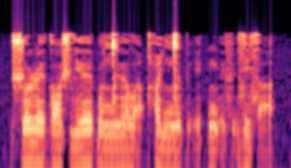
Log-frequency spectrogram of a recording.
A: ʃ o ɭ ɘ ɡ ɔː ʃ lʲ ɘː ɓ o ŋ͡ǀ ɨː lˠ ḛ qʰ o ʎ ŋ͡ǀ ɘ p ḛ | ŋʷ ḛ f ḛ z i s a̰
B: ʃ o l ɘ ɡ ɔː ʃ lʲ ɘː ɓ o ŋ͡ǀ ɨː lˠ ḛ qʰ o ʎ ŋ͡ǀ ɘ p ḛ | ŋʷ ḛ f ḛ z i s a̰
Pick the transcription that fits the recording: A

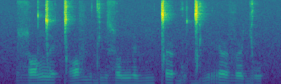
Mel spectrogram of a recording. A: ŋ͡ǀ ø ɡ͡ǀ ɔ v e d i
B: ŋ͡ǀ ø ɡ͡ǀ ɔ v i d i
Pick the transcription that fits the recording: B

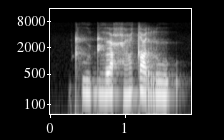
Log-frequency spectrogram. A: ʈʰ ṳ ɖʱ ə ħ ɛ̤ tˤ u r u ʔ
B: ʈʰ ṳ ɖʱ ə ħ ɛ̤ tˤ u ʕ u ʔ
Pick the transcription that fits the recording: A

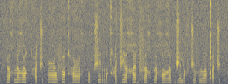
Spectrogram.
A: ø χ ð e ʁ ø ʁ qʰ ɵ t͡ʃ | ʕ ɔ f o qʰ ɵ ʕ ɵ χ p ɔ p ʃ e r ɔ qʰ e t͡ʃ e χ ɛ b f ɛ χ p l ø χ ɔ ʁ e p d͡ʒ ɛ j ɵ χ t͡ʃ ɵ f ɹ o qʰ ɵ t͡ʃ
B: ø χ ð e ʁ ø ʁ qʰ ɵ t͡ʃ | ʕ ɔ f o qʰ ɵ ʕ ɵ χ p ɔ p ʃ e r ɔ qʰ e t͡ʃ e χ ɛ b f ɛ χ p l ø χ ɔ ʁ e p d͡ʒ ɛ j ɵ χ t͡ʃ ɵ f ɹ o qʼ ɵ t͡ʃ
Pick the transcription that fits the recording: B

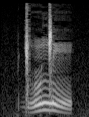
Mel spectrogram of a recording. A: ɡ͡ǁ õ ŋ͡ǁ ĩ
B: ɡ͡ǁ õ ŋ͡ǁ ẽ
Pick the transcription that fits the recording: B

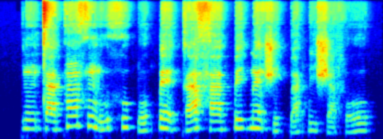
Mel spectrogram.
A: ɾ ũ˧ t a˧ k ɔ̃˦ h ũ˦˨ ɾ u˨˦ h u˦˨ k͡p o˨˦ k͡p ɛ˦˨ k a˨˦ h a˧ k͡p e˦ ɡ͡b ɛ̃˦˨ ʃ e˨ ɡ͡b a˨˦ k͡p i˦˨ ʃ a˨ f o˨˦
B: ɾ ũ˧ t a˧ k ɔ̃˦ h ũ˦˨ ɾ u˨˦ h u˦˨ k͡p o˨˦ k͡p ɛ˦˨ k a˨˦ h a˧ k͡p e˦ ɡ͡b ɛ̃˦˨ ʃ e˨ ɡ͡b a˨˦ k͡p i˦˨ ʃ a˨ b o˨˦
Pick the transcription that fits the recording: A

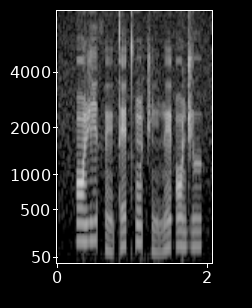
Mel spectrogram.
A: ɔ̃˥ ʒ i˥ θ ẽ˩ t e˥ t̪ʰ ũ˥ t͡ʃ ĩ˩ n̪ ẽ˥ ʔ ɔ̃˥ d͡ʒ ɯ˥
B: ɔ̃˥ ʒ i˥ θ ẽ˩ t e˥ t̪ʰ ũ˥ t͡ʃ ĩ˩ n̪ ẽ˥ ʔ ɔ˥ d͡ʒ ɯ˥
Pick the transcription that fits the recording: A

